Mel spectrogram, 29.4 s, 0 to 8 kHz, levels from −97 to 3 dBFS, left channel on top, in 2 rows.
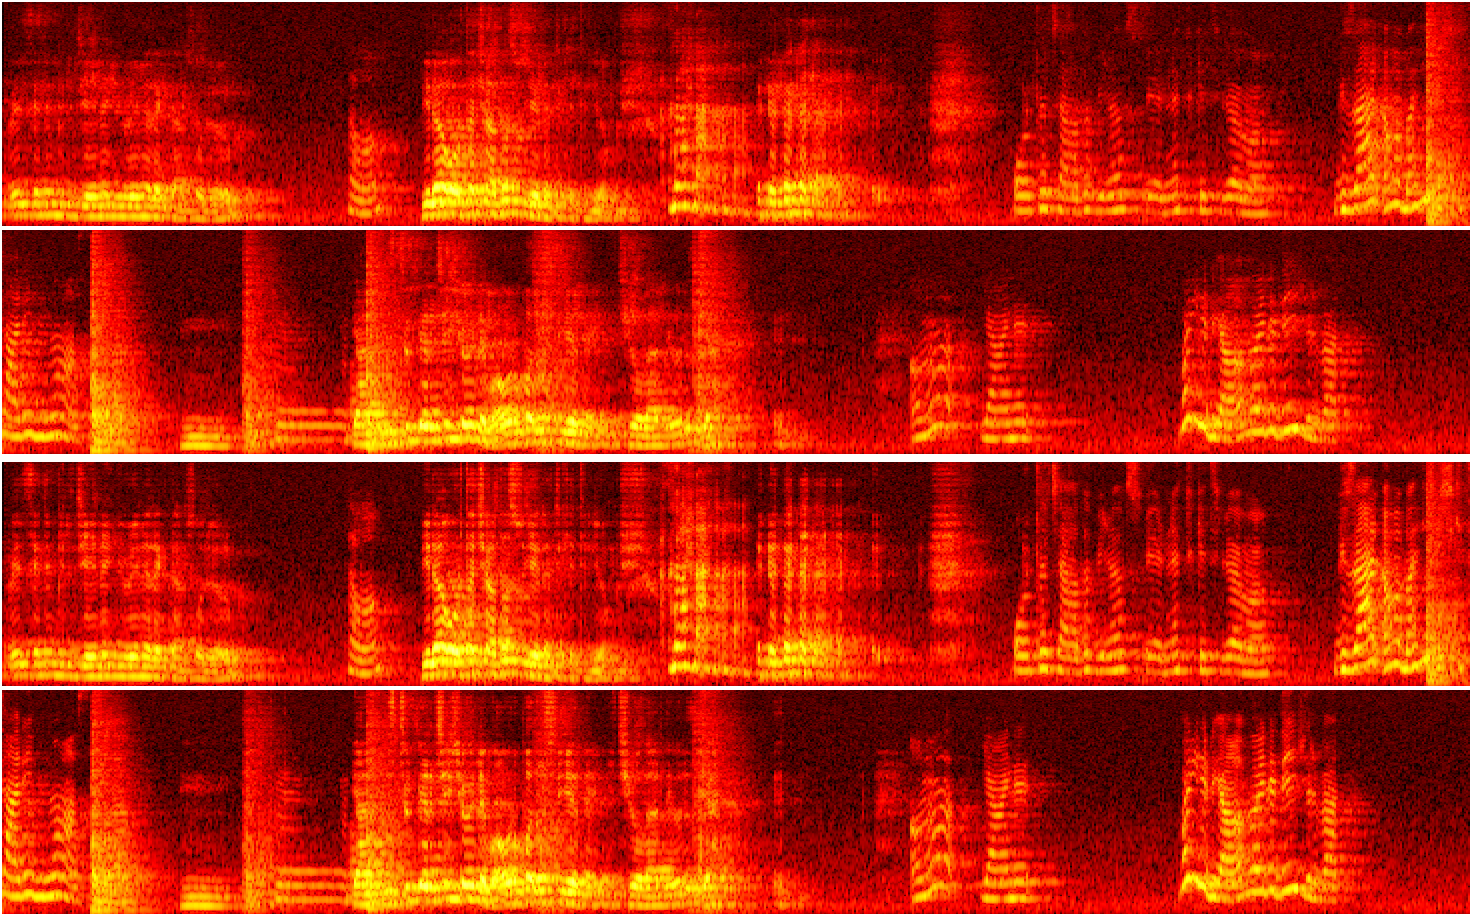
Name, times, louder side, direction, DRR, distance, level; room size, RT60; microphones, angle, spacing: voice 1, 0.0-2.4 4.2-6.6 7.7-8.3 8.7-8.8 9.3-9.6 16.5-17.0 18.2-21.9 22.4-22.5 23.5-23.6, right 1 dB, 65° right, 4 dB, 4.1 m, -22 dB
voice 2, 3.5-3.8 6.7-7.5 10.1-12.7 13.3-16.0 17.4-18.6 19.0-19.1 23.8-24.2 24.5-25.0 26.4-28.0, right 3 dB, 80° right, 7 dB, 1.5 m, -29 dB
sound 1, 14.2-14.6 15.6-16.0 17.1-17.4 18.3-18.7 20.0-20.3 21.5-22.2, equal, 20° left, 5.3 m, -29 dB
27.5 x 23.0 x 9.4 m, 1.1 s
head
